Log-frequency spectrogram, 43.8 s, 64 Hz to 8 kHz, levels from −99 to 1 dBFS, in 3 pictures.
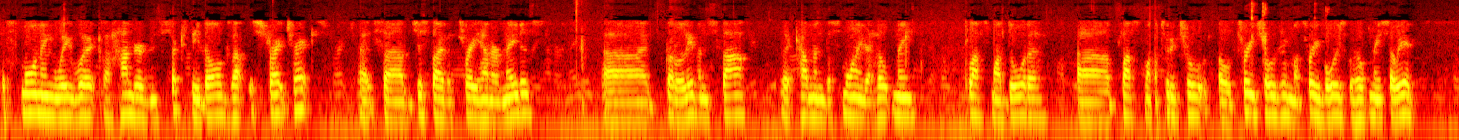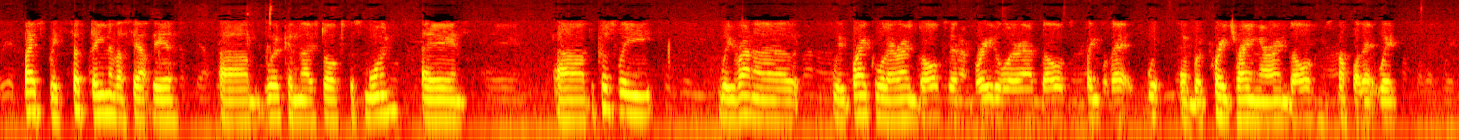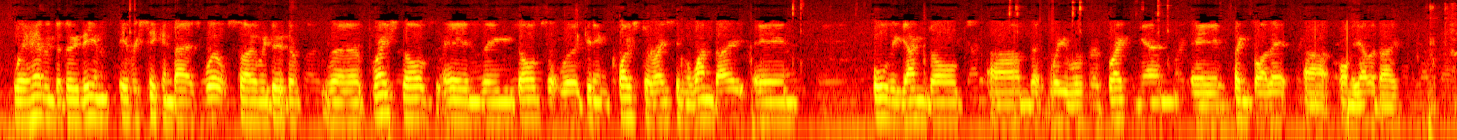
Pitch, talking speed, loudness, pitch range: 125 Hz, 200 wpm, -27 LUFS, 120-135 Hz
